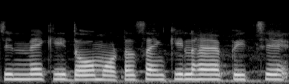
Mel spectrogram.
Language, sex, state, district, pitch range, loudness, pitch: Hindi, female, Punjab, Fazilka, 220-235 Hz, -14 LUFS, 230 Hz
